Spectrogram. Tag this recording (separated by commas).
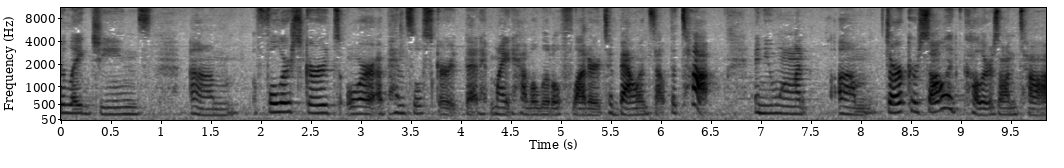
Speech, inside a large room or hall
